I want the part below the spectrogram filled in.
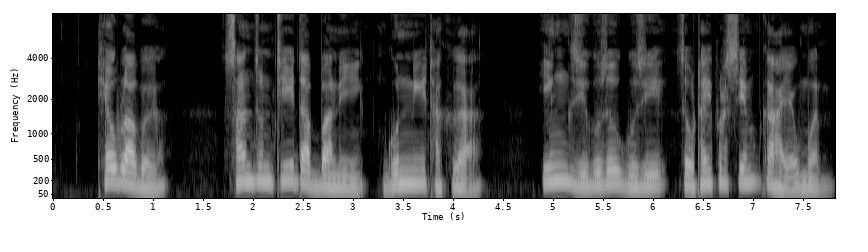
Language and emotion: Bodo, neutral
